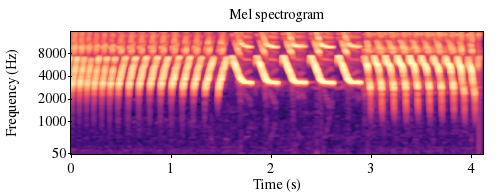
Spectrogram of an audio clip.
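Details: Canary training song to stimulate young or silent canaries, long 'cuit cuit' chirping and rolling style: a quick series of falling notes, four drawn-out swooping whistles, then the rapid falling series again.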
